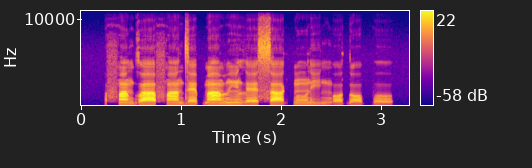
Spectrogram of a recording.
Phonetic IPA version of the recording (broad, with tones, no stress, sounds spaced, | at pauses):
f ã˦ ɡʷ aː˦ f ã˦ d ɛ˦ ɓ ã˦ β ĩ˦ l ɛ˨˦ s a˦ k͡p ũ˦ ɾ i˦ ŋ ɔ˨ ɗ ɔ˨ p o˨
